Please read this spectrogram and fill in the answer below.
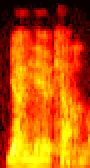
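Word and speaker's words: Jahangir Khan: Yanghir Khan, va? – Det stämmer, ja. Det var bra uttal.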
